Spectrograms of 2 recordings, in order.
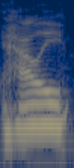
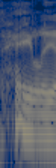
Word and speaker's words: Hallie: this house was, like, Hallie, my wife, she, like, freaked out about it. She never. Thank you for pronouncing her name. I read it on Facebook as Haley all the time.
